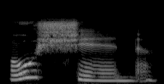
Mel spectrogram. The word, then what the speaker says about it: ocean: or Smyrna town ocean ocean we live near the Atlantic ocean the Atlantic Ocean is on the East Coast you try the word ocean good job the sea almost sounds like an S Ocean east coost you'll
